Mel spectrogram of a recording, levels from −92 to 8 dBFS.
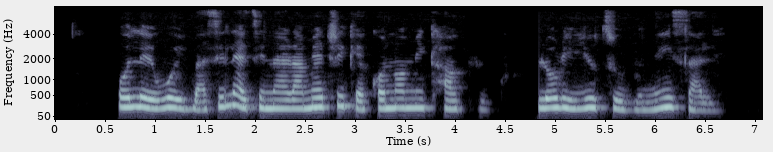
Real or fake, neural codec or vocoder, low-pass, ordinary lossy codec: real; none; 7.2 kHz; none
